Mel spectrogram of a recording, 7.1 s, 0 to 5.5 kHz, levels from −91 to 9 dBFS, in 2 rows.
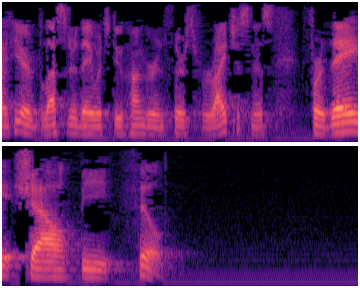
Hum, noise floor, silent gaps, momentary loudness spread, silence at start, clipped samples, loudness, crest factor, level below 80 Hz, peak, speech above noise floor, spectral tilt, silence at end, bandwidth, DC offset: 50 Hz at -60 dBFS; -62 dBFS; none; 15 LU; 0 s; under 0.1%; -26 LUFS; 22 dB; -64 dBFS; -6 dBFS; 35 dB; -6.5 dB/octave; 1.95 s; 5.4 kHz; under 0.1%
